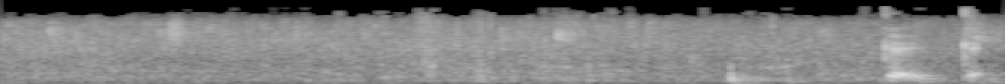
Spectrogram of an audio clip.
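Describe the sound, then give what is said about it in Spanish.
Steady rain pours down in a continuous hiss, with a few louder drops and splashes striking a surface near the end. No voices are heard. “Y con esta lluvia no hay manera de que alguien me lleve.”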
